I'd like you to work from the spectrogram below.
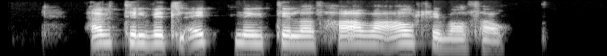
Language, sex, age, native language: Icelandic, male, 20-29, Icelandic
